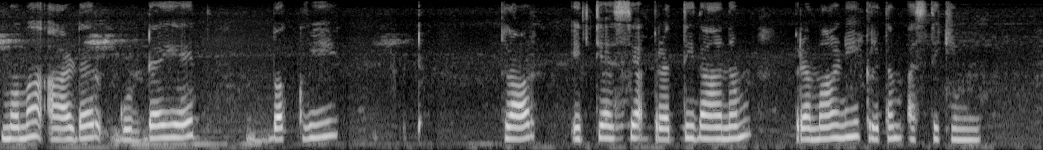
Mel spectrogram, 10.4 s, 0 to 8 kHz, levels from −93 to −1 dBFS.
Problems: background sounds at intervals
